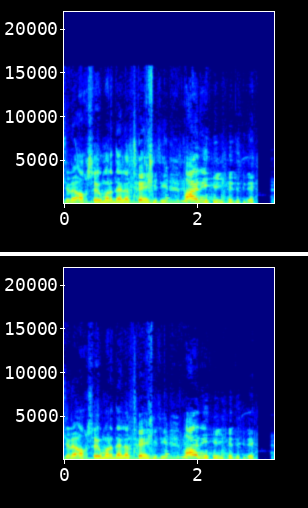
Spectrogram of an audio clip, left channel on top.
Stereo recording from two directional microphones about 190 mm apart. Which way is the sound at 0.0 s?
70° left (ahead or behind).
